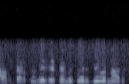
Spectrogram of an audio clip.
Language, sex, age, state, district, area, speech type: Bengali, male, 60+, West Bengal, Uttar Dinajpur, urban, conversation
